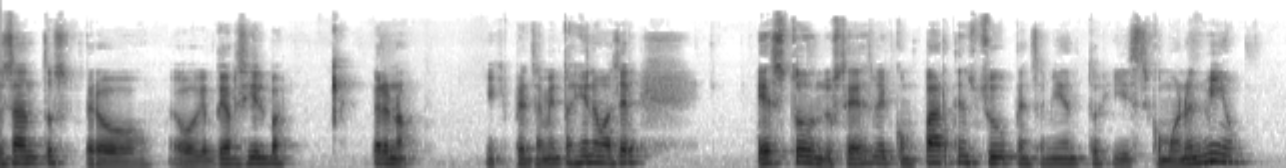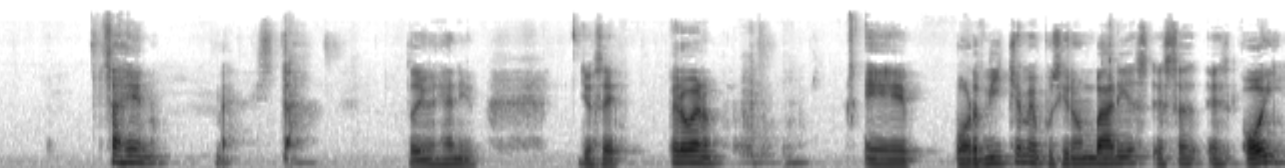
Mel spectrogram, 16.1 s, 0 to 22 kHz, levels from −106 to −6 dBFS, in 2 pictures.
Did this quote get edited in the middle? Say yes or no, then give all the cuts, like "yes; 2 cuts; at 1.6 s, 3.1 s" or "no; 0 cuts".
no; 0 cuts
